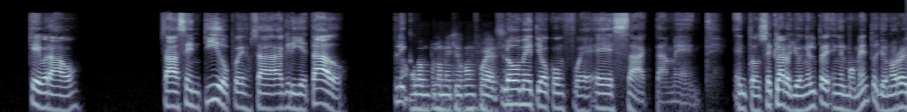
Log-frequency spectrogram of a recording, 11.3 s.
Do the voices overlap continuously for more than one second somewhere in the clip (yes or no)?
no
